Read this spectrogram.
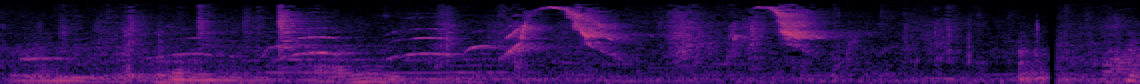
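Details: A trapped baby Asian macaque, extremely scared, gives two shrill, arching cries that rise steeply and fall away, calling for help.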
